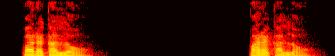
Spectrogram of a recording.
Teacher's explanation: make sure to stress that final syllable with the accent mark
